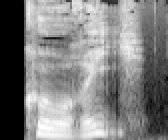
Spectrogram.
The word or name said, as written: kogeri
